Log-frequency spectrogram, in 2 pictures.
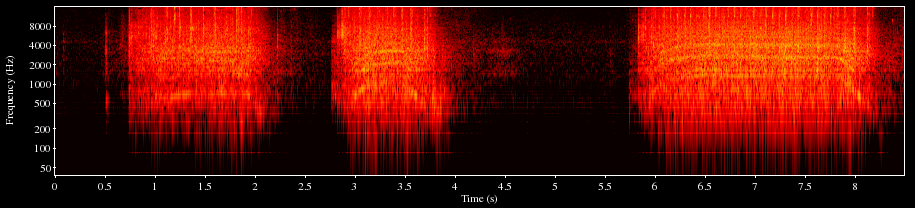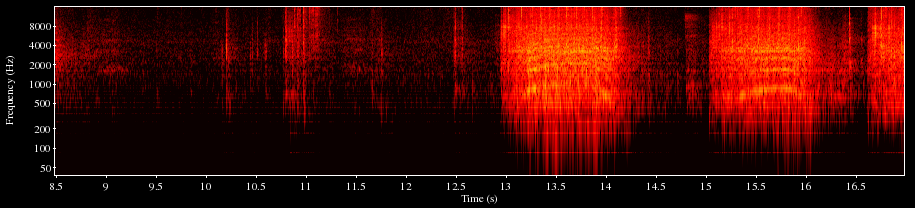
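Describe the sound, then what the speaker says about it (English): A sewing machine stitches fabric near a sewn-in zipper in five or six separate bursts of rapid, close mechanical whirring, each a second or two long, with quiet pauses between and no talking. "So here's my stitching where I have sewn the zipper in."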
